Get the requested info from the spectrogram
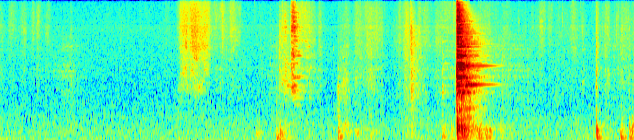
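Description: Soft handling rustles and light taps on a kitchen counter, then about seven seconds in one sharp metallic clink with a brief ring as a stainless steel dough scraper is set down on the stone countertop.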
